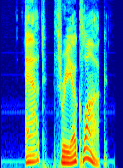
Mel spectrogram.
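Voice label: "three oclock", English, male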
